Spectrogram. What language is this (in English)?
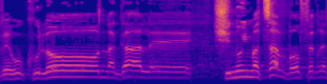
Hebrew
